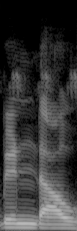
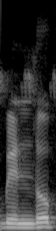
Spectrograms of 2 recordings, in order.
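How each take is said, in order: First: The word ends with an 'ow' sound. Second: The word ends with an 'oh' sound. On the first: The speaker calls it right. "बिंडाउ हो जाएगा" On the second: The speaker calls it wrong. "इसको लोग विंडो पढ़ते हैं"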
